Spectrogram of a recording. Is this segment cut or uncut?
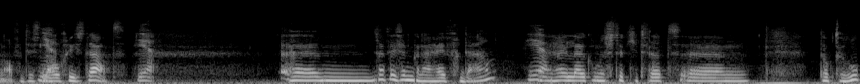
cut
